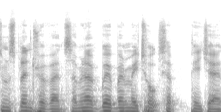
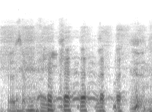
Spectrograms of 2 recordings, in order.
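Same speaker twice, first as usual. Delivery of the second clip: laughing; 4 semitones higher, 4 dB louder, much slower than usual. Real, not acted. Joking while laughing.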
